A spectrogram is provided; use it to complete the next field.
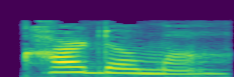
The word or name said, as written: kardomah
